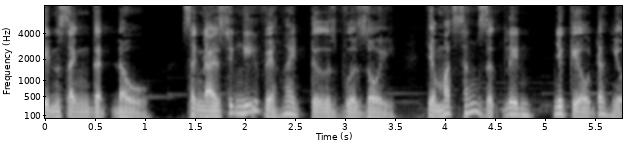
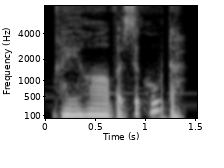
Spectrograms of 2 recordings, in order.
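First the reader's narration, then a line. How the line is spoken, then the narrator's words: Muttering. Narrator (Vietnamese): Sành lẩm bẩm trong miệng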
